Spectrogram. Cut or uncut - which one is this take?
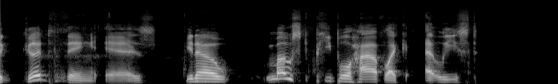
uncut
